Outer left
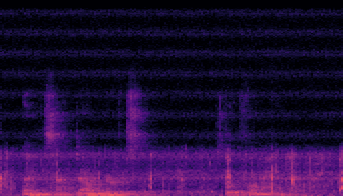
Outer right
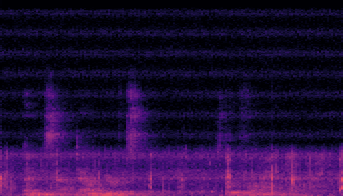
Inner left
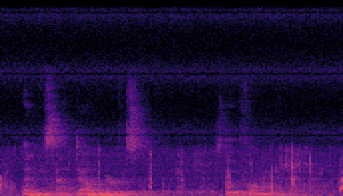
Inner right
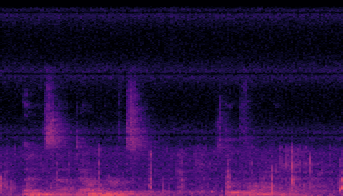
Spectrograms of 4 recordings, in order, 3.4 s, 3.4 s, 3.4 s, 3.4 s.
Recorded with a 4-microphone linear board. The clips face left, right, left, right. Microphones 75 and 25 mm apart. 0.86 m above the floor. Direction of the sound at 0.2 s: 30° left (ahead or behind).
